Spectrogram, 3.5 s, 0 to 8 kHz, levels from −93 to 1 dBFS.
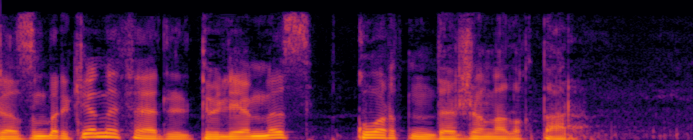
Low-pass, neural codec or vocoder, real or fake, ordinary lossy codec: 7.2 kHz; codec, 16 kHz, 8 kbps, FreqCodec, larger model; fake; MP3, 64 kbps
